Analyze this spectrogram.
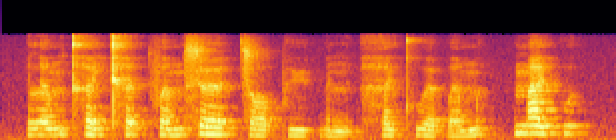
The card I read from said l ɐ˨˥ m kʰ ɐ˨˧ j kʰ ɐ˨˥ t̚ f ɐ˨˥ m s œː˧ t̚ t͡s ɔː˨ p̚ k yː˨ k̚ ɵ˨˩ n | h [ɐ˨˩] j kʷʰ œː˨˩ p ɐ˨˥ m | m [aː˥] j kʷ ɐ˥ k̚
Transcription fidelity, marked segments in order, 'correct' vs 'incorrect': incorrect, correct

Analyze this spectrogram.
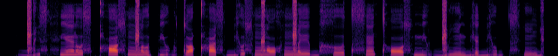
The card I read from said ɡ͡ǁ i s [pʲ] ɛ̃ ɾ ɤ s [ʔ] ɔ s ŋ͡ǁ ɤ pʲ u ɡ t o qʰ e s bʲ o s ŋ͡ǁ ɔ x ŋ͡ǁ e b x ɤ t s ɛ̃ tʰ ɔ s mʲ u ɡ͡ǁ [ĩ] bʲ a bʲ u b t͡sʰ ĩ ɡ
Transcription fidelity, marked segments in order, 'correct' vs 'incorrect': incorrect, incorrect, correct

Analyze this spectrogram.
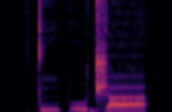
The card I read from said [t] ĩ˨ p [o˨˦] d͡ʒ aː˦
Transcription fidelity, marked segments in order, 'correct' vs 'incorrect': correct, correct

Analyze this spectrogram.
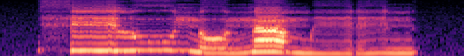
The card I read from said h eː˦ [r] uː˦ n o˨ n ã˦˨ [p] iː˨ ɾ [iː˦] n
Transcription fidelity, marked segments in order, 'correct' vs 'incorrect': incorrect, incorrect, incorrect

